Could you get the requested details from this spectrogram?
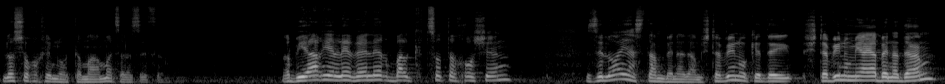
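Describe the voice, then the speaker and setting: A man's voice: on the high side, expressive, darkish tone. A man, a rabbi, giving a Torah lecture to an audience, telling stories emphatically and addressing listeners by name.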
